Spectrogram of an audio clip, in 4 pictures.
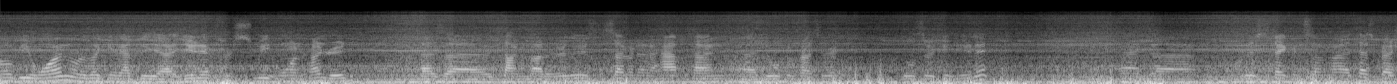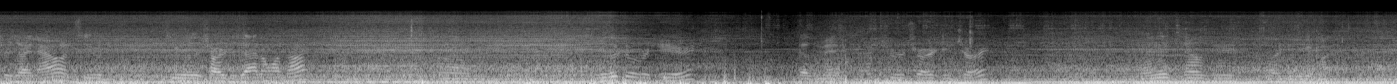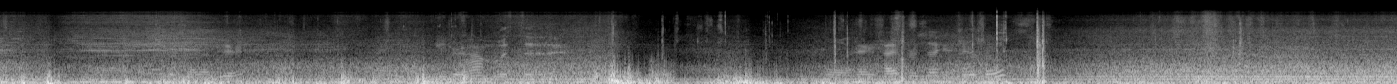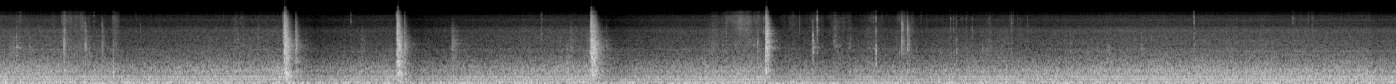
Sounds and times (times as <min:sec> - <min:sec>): Speech: 0:00.0 - 0:03.6, 0:04.2 - 0:09.9, 0:11.2 - 0:17.1, 0:18.3 - 0:18.8, 0:19.9 - 0:21.0, 0:21.9 - 0:24.2, 0:25.4 - 0:28.1, 0:29.6 - 0:30.4, 0:32.3 - 0:33.6, 0:36.2 - 0:38.3.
